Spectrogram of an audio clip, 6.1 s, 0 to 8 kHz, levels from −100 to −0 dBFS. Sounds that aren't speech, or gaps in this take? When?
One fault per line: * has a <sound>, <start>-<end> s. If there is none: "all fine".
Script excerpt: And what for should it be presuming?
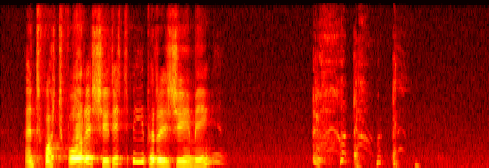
* has a cough, 3.9-5.3 s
